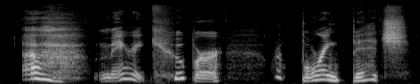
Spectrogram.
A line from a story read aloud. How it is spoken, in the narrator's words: Danielle scoffed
